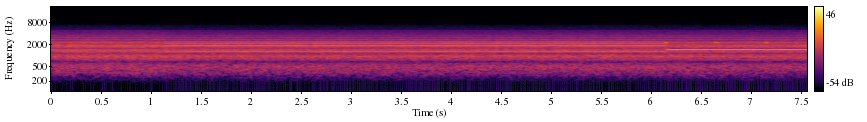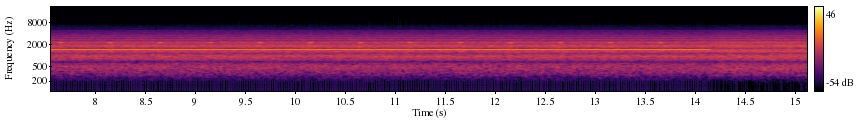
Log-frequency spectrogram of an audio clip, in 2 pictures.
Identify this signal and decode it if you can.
Weather fax (radiofax), 120 lines a minute, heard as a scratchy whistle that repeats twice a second, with heavy radio static.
